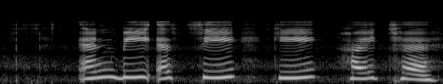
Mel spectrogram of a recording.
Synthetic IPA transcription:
ɛnbiːɛsːiki | haɪtʰɛː

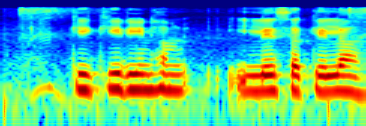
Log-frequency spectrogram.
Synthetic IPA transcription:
kikiɾiːnɦɐmleːsɐkeːlaː

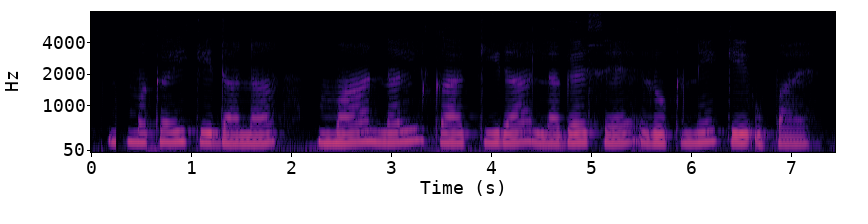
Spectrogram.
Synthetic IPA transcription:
məkəiked̪aːna | mãːnəlkakiːɾaləɡəseɾoːknekeʔʊpaːe

